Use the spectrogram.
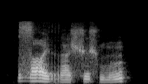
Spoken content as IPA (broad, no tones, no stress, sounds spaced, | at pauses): zˤ e r a ʃ ʊ ʃ m ũ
